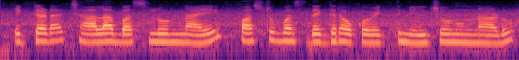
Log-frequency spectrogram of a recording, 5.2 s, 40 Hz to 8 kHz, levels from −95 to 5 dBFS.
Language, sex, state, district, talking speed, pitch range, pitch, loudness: Telugu, female, Telangana, Hyderabad, 125 wpm, 195-215 Hz, 200 Hz, -18 LUFS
